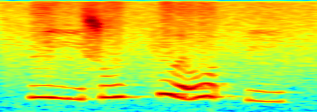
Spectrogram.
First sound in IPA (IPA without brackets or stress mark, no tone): l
